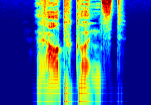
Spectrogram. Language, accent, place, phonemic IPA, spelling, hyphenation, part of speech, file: German, Germany, Berlin, /ˈʁaʊ̯pkʊnst/, Raubkunst, Raub‧kunst, noun, De-Raubkunst.ogg
- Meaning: stolen art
